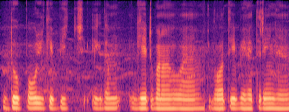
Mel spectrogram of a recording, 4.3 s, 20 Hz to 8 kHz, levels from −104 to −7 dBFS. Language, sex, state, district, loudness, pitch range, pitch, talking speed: Hindi, male, Bihar, Supaul, -23 LUFS, 125-130 Hz, 130 Hz, 180 wpm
